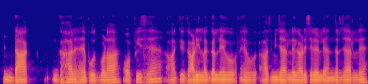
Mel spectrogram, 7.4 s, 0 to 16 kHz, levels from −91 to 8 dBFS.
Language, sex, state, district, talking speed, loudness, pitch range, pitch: Hindi, male, Bihar, Bhagalpur, 165 wpm, -21 LUFS, 100-105 Hz, 105 Hz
